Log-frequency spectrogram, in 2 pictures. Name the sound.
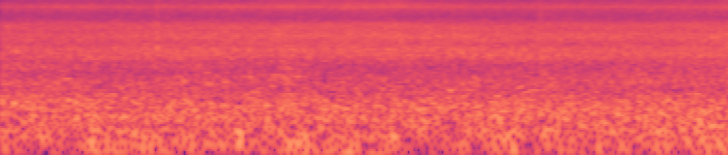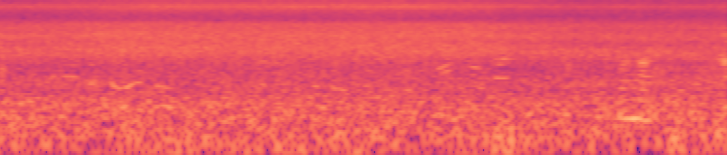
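mountain stream water rushing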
